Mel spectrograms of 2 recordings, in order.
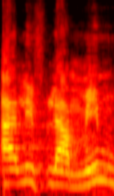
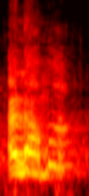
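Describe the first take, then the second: First: Each letter name is spoken fully and separately. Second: The letter names are merged into one short word. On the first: The speaker calls it right. "ijeh Quran, alif lam mim" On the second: The speaker calls it wrong. "dia baca alama"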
